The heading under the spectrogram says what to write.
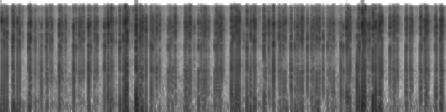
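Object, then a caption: Plastic stemmed wine glass. A single hollow, empty, hand-sized translucent blue plastic stemmed wine glass is held in both hands close to the microphone and quickly tapped and scratched with fingertips and nails. The result is a rapid, uneven stream of dry clicks and crackly scrapes with no ringing. A few louder taps stand out.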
